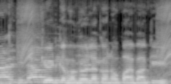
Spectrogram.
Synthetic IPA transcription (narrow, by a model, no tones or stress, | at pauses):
keːʈ̚kebʱəɡəlakɐnoʊpajbaːki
